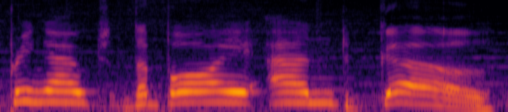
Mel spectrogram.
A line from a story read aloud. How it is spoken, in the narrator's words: Someone cried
